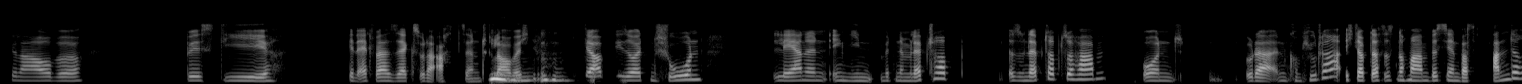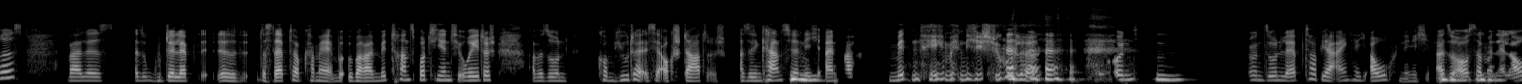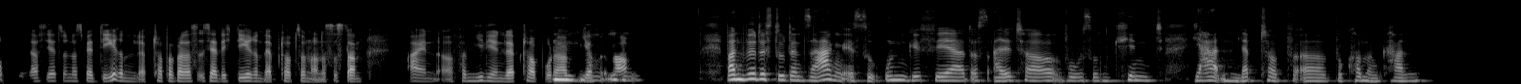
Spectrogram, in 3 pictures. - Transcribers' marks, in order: other background noise; laughing while speaking: "mitnehmen in die Schule"; laugh
- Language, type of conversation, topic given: German, podcast, Wie sprichst du mit Kindern über Bildschirmzeit?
